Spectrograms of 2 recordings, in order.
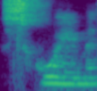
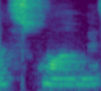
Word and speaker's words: squamous: know so there are sometimes for words a couple of different accepted pronunciations squamous cell squamous cell those are both accepted but you shouldn't be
